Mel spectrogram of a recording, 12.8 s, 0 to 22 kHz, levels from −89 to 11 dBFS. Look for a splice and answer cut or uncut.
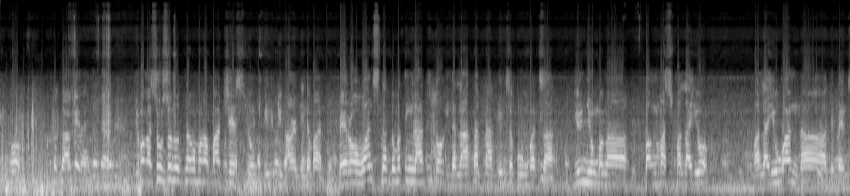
cut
